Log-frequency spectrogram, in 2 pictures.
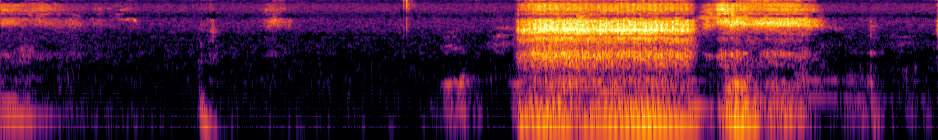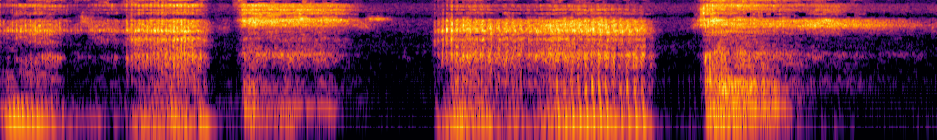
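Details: A black Labrador Retriever dreams in its sleep, giving low, gravelly snores in repeated bursts roughly a second long, split by short silent gaps, each with a buzzy, rattling breath.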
